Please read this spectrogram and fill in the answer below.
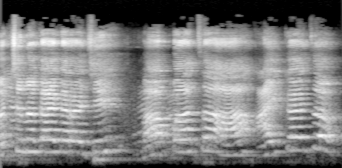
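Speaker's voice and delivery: preacher's forceful call to the flock; emphatic preaching. Real, not acted. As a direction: drive the lesson home, loud and high. Preacher drills the congregation on the verse.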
